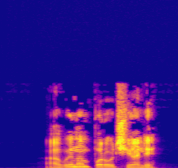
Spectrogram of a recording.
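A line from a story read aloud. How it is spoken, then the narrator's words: Snapping retort. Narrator (Russian): огрызнулся товарищ Михлис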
